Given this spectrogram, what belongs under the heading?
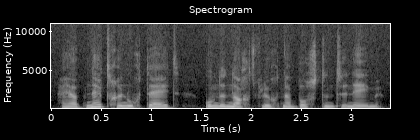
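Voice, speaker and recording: Brief: male narrator for a radio drama, slightly higher voice, dry close sound, measured delivery. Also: big pitch swings, dark tone, no echo.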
